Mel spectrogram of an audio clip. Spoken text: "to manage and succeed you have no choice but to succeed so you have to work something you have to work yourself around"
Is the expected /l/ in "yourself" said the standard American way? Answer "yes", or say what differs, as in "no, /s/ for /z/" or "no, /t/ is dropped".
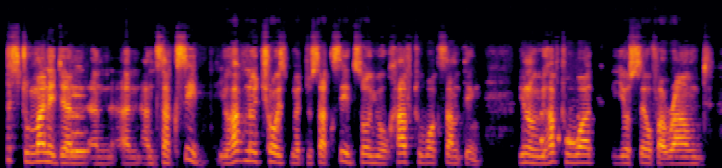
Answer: yes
